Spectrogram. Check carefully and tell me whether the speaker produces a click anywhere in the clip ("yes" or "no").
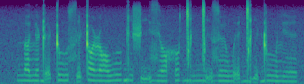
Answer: yes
